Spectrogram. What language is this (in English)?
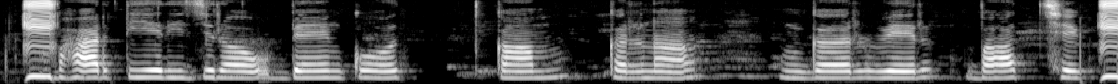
Magahi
